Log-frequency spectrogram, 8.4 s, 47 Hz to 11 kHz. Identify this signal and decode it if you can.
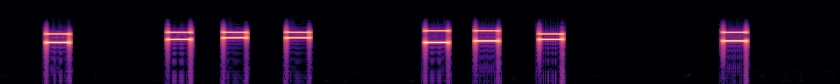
DTMF, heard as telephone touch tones, dialled by hand, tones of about 230 ms. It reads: 1 800 367 5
